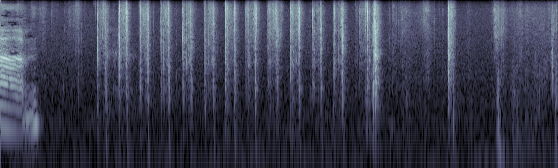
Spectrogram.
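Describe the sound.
Oracle cards are shuffled by hand for a card pull, giving many quick, crisp papery slaps and riffles in an irregular rhythm. The shuffling is quiet, and a brief vocal sound comes just before it starts.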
